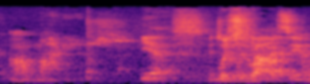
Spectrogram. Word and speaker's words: Mariusz: So we are here with the lovely Emma and Mariusz.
